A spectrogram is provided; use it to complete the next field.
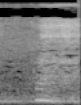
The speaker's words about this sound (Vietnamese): luôn luôn hít vào, thở ra ba hơi, hít thật là sâu, thở ra bằng miệng.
